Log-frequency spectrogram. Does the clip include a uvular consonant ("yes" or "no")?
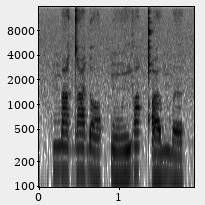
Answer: yes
